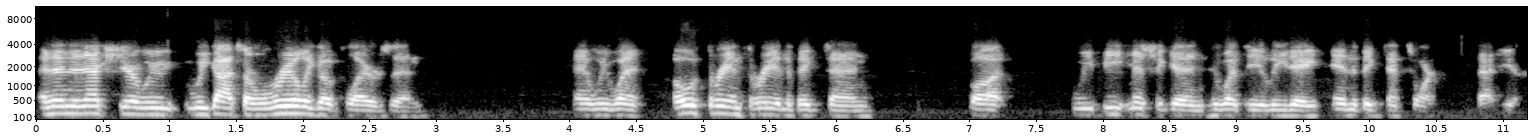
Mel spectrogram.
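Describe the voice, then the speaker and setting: Interview guest: man from South Jersey, a soccer coach, rambling and animated, dry phone-like sound. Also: mid-range voice, moderate pace, dry recording. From South Jersey, USA. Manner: animated, rambling anecdotes with many restarts. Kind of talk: casual storytelling interview. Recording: dry, tinny phone-like line.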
